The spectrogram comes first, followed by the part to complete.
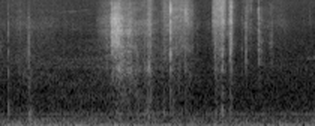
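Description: Thick patch trading card handled between fingers as it is turned over: faint rustling and scraping of card stock in a few short bursts around the middle, with small clicks.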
